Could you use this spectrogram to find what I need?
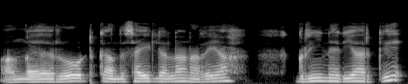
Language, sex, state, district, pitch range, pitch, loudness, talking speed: Tamil, male, Tamil Nadu, Nilgiris, 130-150 Hz, 140 Hz, -14 LUFS, 105 wpm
